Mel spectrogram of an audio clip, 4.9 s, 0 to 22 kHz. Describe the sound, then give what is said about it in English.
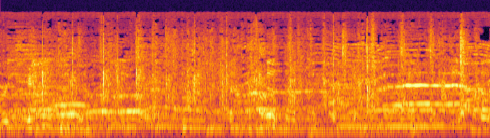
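An audience claps and cheers steadily for an 89-year-old performer, a dense wash of hand claps mixed with overlapping voices and calls, loud and sustained for the whole stretch without dying away. “I get that kind of applause.”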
